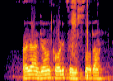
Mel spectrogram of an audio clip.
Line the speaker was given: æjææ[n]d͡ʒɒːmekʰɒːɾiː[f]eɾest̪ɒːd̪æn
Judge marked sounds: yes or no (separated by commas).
yes, yes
